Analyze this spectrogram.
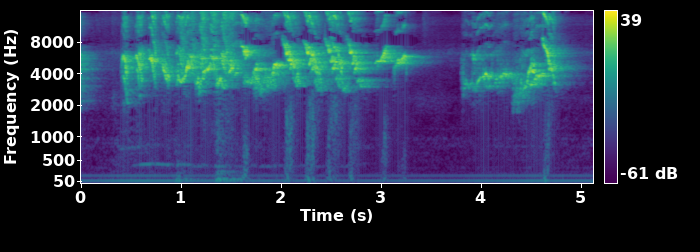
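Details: A five-month-old young double-collared seedeater sings a dense burst of squeaky, buzzy twittering, goes quiet briefly, then adds a short final phrase; low background hum.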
